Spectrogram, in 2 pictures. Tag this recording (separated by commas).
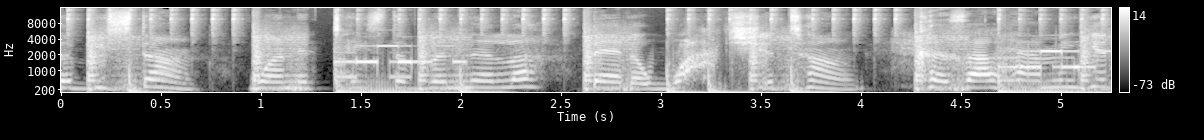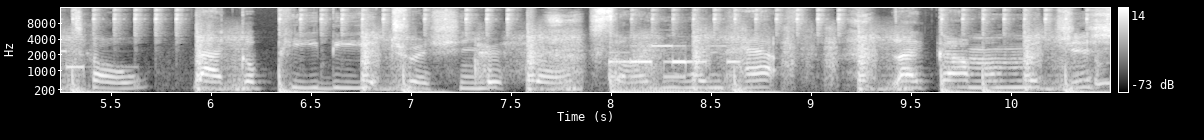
Music, Exciting music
